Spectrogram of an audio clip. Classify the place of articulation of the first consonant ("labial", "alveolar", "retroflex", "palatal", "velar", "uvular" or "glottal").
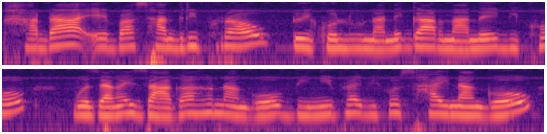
velar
